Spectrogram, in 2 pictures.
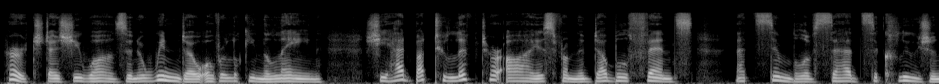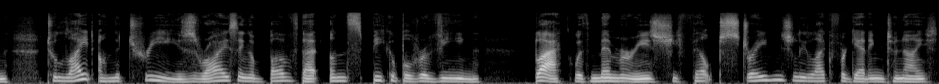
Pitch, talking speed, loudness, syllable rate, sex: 145 Hz, 145 wpm, -22 LUFS, 3.9 syllables/s, female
